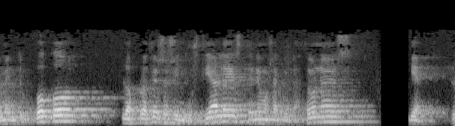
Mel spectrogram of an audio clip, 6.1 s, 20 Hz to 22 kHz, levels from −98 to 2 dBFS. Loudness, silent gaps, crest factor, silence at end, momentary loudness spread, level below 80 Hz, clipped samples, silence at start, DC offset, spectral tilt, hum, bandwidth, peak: -21 LUFS; 5.11-5.45 s; 18 dB; 0 s; 16 LU; -66 dBFS; under 0.1%; 0 s; under 0.1%; -8 dB/octave; none; 7.6 kHz; -2 dBFS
